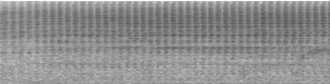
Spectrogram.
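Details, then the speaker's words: Air-conditioner blower in the sleeping cabin of a liveaboard boat, microphone placed on the unit: rapid regular tapping about three times a second over the fan's whir. The fan is striking something as it turns. "- [Rico] Alors le ventilateur, le ventilateur frappe quelque chose."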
